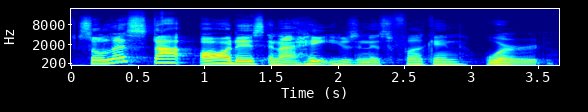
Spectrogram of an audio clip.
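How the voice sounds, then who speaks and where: A man rants on his own podcast, blunt and profane. His voice swoops wildly from low mutters to sharp high jabs. It sits a little higher than most men's. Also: very animated, unhurried, smooth. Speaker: podcast host. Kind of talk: unfiltered solo rant.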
